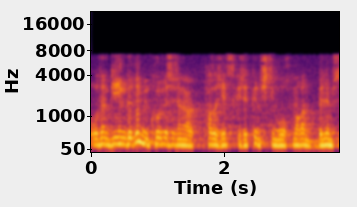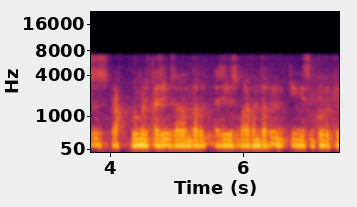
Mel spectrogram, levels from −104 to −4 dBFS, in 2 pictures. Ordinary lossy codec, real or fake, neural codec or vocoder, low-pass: AAC, 32 kbps; real; none; 7.2 kHz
